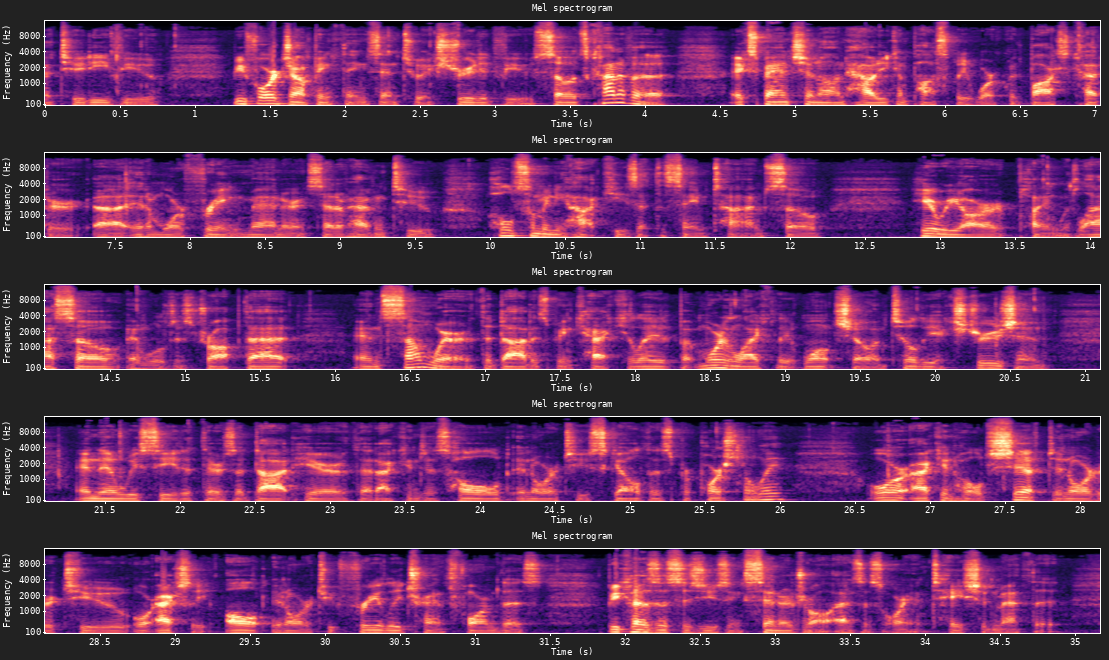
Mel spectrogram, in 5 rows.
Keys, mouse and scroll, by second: 0.6 middle click, 1.4 click, 2.5 middle click, 5.5 click, 6.0 middle click, 7.7-9.0 alt+scroll up 3, 9.0-9.8 alt+scroll down 2, 9.8-13.5 drag, 13.5 right click, 14.1 middle click, 18.7 click, 19.9 middle click, 22.0 click, 26.3 click.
